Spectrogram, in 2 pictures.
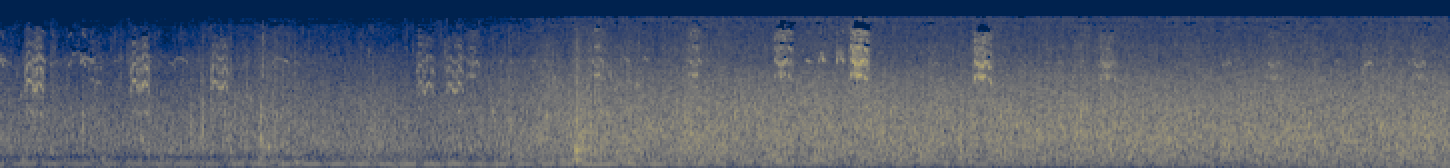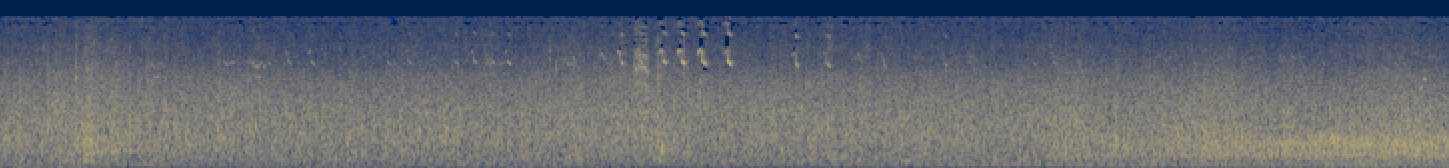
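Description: Birds calling over a steady rushing noise, with clusters of short, high calls about eight to ten seconds in and again about twenty-one seconds in.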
